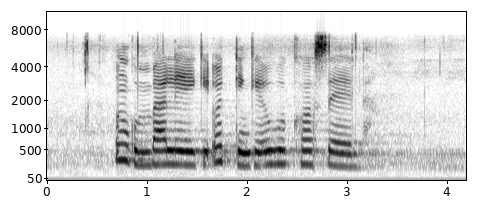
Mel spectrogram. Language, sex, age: Zulu, female, 19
